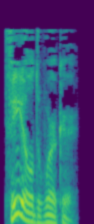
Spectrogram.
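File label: "fieldworker", English, British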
